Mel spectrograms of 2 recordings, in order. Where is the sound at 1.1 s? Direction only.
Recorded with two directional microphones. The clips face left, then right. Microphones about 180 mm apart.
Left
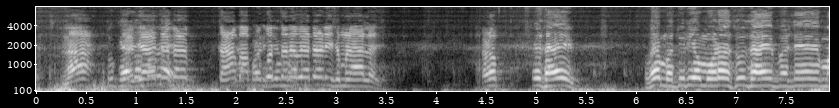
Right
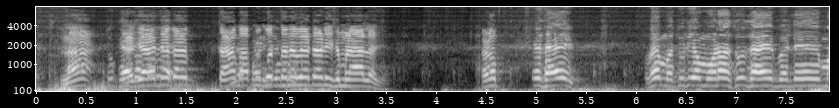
75° right (ahead or behind).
